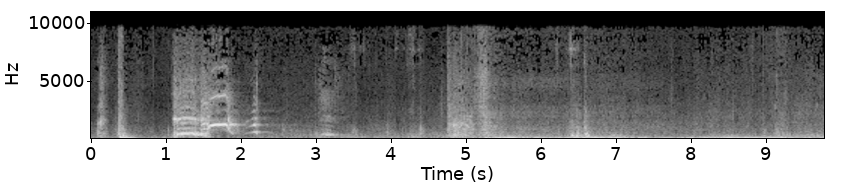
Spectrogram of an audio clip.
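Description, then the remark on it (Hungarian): A car engine revving in first gear with the handbrake on strains at low revs, a steady, loud droning rumble that starts midway and holds to the end, after a few brief high-pitched cries and clatters at the start. “Akkor még mindig autókázik valahol. Egyesben is behúzott kézifékkel.”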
